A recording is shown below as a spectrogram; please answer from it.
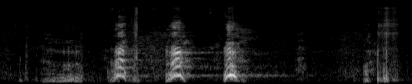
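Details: A Bernese Mountain Dog barking to defend its owners from a bear: three loud, harsh barks about half a second apart, with fainter barks before and after.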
